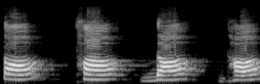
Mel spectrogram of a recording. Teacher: এই বর্ণগুলো উচ্চারণ করার সময় জিহা কি করছে না একদম জিহা গিয়ে দাঁতে বাধা দিচ্ছে, তাই এই বর্ণগুলিকে বলা হয় দন্ত বর্ণ।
